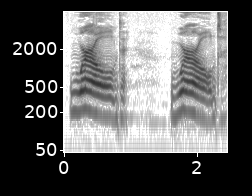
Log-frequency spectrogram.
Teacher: Here, you also have a dark L. An L that is produced in the back of the throat. There is a lot of tension here at the root of the tongue. Whirl, oh, and then a D, D, world.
